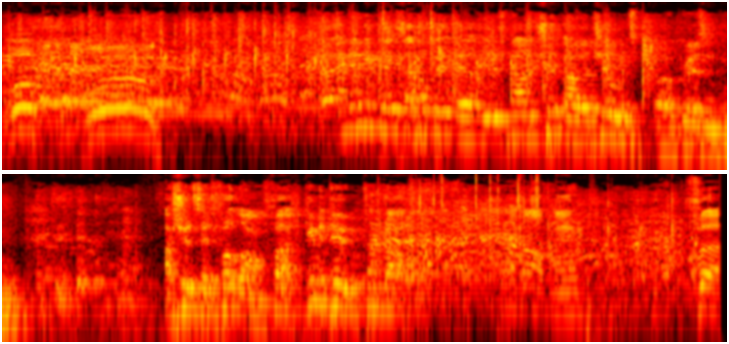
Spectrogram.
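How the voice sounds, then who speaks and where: A man's voice: fairly high pitch, slow pace, pauses often, over a noisy crowd, heavy background noise, voice pushed up. A man voicing a crude, unraveling male road comedian who rambles with stumbling restarts. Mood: rambling. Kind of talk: stand-up set in a radio play. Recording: distant echoey live club recording.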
